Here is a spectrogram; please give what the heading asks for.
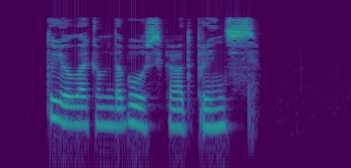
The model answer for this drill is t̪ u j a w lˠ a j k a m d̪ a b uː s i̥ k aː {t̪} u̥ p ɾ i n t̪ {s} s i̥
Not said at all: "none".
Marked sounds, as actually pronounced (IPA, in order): d̪, s

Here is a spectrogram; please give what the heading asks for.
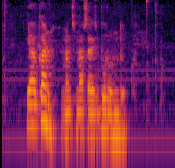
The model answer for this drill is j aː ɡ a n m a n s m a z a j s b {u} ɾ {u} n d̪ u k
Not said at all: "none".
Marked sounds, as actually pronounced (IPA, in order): u, u

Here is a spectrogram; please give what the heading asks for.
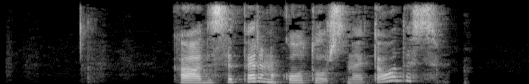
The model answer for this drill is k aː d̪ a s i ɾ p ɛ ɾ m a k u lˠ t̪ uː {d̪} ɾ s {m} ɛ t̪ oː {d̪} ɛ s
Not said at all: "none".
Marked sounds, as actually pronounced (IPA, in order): none, m, d̪

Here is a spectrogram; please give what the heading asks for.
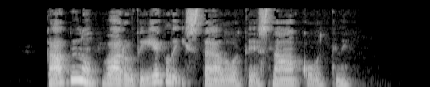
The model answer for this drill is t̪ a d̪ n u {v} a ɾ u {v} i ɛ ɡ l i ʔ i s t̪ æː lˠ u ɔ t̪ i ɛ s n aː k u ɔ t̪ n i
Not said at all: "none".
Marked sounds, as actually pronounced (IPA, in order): v, v

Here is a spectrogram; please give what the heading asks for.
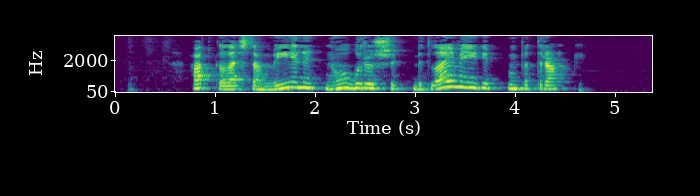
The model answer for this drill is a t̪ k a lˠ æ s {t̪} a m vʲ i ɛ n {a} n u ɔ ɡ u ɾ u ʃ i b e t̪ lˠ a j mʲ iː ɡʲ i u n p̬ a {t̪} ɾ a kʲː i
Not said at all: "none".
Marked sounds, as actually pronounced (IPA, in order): t̪, i, t̪

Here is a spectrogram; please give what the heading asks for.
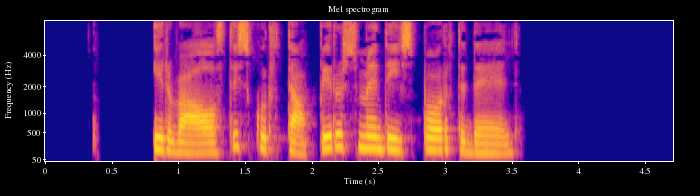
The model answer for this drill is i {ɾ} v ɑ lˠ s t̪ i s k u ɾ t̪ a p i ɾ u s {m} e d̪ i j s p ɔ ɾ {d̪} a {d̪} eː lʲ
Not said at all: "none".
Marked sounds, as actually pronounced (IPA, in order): ɾ, m, t̪, d̪

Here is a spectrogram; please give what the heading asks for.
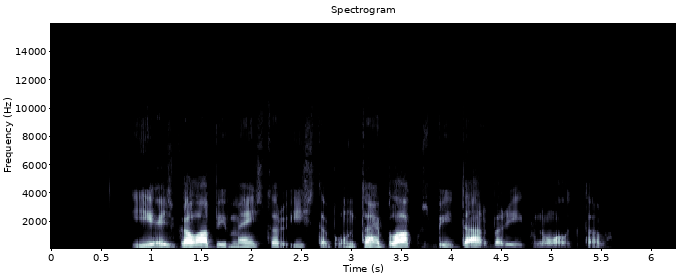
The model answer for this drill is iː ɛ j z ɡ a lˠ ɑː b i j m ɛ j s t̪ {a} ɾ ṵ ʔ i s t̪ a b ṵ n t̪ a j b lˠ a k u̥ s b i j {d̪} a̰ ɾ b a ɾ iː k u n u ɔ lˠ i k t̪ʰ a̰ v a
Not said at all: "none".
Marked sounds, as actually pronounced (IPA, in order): a, d̪

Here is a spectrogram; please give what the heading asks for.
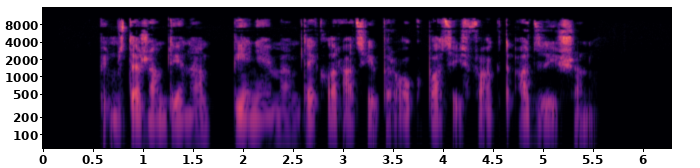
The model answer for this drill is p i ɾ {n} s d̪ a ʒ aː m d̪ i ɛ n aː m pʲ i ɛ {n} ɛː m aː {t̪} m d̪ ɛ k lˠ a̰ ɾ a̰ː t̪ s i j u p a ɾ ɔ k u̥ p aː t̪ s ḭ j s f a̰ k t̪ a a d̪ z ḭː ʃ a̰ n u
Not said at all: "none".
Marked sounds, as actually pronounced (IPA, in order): m, ɲ, none

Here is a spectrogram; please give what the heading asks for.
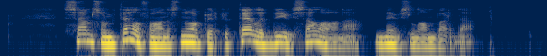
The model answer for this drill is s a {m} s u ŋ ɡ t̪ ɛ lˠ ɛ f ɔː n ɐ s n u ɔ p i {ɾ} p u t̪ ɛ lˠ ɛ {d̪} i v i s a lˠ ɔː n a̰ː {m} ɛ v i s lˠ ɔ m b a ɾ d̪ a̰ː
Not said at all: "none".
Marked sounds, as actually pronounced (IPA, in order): m, ɾ, d̪, n

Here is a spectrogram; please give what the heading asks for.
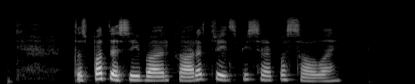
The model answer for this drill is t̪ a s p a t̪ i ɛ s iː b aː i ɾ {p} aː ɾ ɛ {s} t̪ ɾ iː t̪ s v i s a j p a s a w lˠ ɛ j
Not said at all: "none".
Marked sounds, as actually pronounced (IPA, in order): k, none

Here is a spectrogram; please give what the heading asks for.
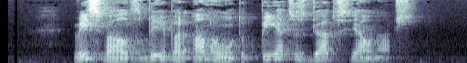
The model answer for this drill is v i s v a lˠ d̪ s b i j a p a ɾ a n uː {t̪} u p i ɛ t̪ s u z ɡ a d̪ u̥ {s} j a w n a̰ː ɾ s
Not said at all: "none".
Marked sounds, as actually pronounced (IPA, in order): t̪, s

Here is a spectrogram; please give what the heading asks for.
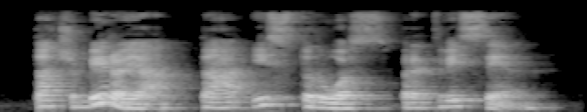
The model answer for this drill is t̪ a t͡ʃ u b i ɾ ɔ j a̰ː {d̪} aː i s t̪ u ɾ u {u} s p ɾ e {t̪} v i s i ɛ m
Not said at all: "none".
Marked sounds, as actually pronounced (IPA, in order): t̪, ɔ, t̪

